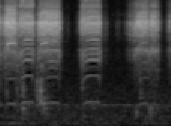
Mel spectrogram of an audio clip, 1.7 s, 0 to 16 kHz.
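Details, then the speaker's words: FCX24 steering servo after a gear/horn repair using parts from a dead Emax servo: short, high buzzing bursts about three times a second with the remote untouched. The servo jitters at rest, as it did before the repair; the cause is unknown. "I'm not touching the remote as you can see my hands on the truck and it's jittering I don't know what that's for it was doing it before"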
